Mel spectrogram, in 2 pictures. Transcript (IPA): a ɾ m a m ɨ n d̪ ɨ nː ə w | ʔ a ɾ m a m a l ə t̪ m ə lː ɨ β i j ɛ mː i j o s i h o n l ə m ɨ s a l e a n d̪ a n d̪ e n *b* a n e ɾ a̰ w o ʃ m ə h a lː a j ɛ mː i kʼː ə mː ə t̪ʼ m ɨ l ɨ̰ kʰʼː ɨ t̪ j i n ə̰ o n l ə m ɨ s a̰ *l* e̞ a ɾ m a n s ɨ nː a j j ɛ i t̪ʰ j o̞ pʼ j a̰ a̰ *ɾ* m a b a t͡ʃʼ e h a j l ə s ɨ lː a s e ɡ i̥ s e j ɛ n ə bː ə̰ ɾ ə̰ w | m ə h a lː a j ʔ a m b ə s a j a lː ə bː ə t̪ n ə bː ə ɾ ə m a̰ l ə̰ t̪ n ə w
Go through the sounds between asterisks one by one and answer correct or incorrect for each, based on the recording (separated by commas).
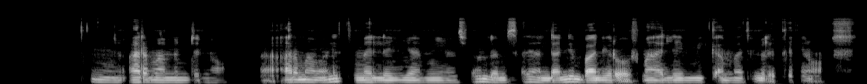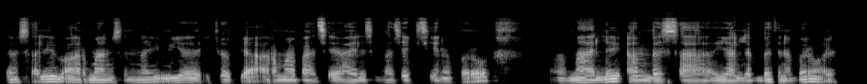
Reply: correct, correct, correct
